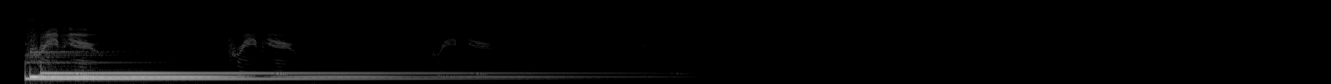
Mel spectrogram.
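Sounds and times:
meditative tongue drum tone: 0:00.3 - 0:05.7.

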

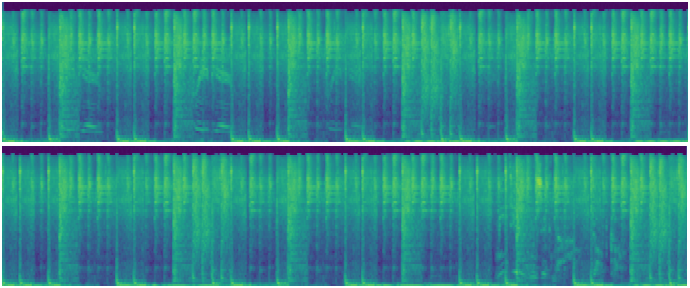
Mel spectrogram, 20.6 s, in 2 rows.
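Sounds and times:
night games music loop: 0:00.0 - 0:08.1, 0:09.6 - 0:20.5.

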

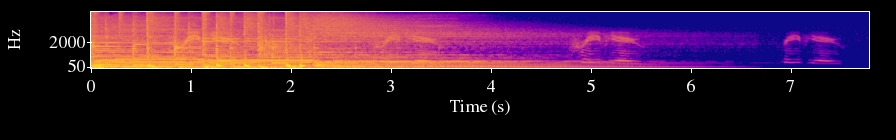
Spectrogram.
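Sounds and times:
taking flight music stinger: 0:00.0 - 0:05.0.

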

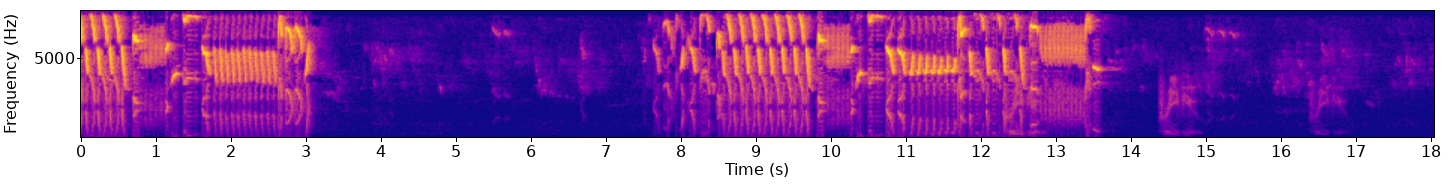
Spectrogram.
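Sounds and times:
bird song: 0:00.0 - 0:18.0.

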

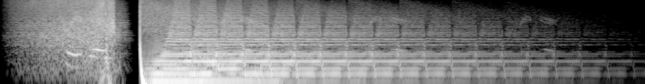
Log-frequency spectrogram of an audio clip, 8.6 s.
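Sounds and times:
music stinger: 0:01.9 - 0:08.5.

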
